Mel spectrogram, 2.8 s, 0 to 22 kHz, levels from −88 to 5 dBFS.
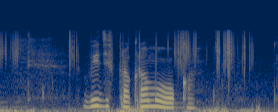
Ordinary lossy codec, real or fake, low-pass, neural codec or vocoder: none; real; 7.2 kHz; none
